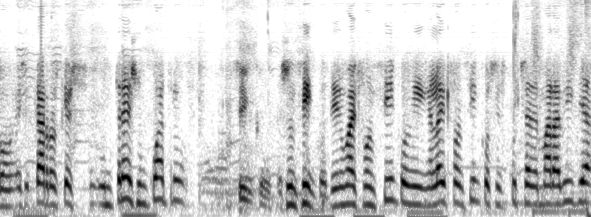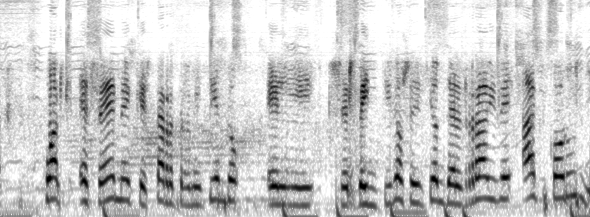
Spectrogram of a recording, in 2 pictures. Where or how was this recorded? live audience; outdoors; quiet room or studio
outdoors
